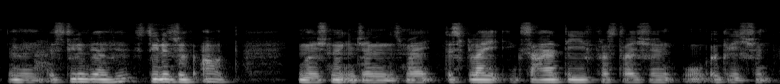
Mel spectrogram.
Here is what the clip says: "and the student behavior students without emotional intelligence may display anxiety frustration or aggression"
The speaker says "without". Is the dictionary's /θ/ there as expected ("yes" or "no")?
no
